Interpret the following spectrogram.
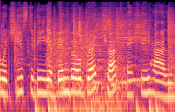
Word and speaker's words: Bimbo: the heck is a bimbo bread truck well bimbo is a giant bread company in mexico and it's actually pronounced bimbo and it is so big this mexican company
